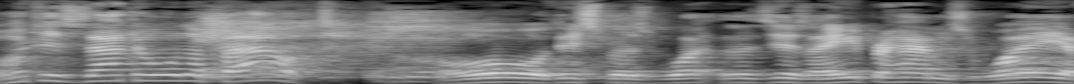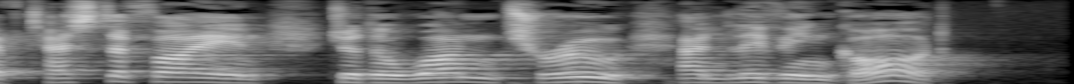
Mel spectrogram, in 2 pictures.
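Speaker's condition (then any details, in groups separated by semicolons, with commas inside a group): No condition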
